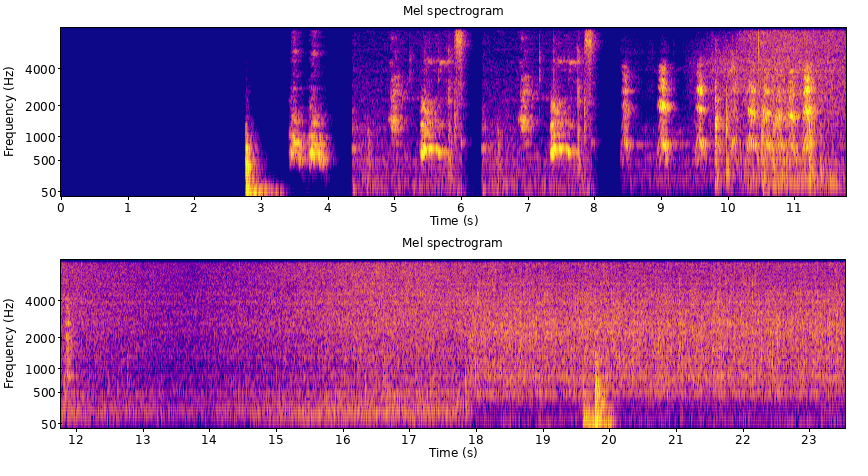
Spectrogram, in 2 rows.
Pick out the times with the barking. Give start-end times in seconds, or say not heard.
3.4-11.9.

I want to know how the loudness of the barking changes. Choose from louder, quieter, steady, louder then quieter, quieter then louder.
louder.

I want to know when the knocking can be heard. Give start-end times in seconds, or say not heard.
2.8-3.3, 9.8-11.4, 19.6-20.1.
